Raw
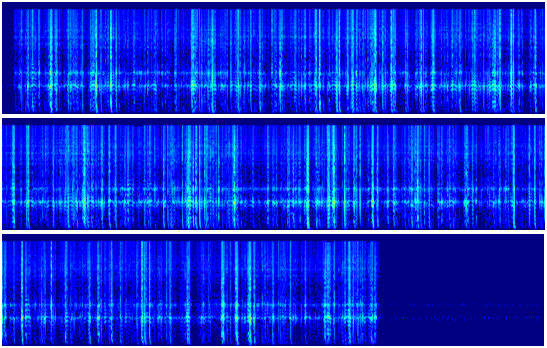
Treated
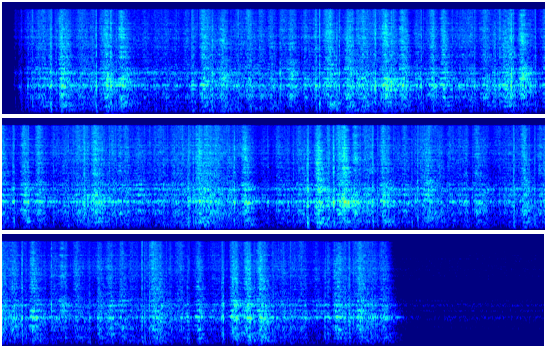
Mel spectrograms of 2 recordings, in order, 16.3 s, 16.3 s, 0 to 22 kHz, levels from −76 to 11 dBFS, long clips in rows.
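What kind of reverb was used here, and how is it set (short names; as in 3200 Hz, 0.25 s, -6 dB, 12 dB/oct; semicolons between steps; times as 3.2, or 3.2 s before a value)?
digital reverb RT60 0.44 s, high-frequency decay 0.65×, pre-delay 65 ms, DRR -8.5 dB; gain -6 dB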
